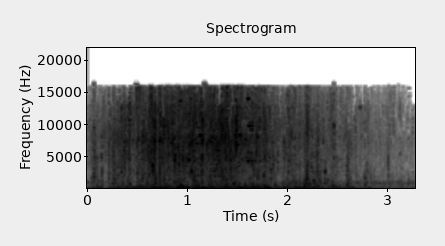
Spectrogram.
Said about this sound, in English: But the tower, crumbling at BeeBop's feet, split in two.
